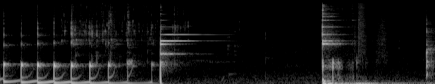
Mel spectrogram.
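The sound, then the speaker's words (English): Six-year-old Sazerac rye whiskey pours from a long-necked bottle in a rapid, even run of hollow glugs. Two bright glassy clinks follow, separated by a short quiet gap. “Let's get into this rye. Sazerac rye, 6 years old. Let's get the pour.”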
